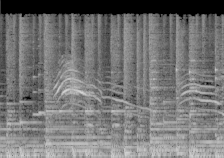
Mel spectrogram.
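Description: A cat giving one long drawn-out meow about a second in, rising then sliding slowly down in pitch, and starting another near the end, over background music with a steady beat.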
